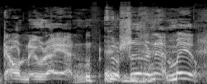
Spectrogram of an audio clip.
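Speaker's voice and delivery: lightly done Southern US farmer; a hint of a Southern drawl, climbing high; Southern accent. Imitating the farmer alien for his cohost, light Southern accent. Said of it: "a Southern accent".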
